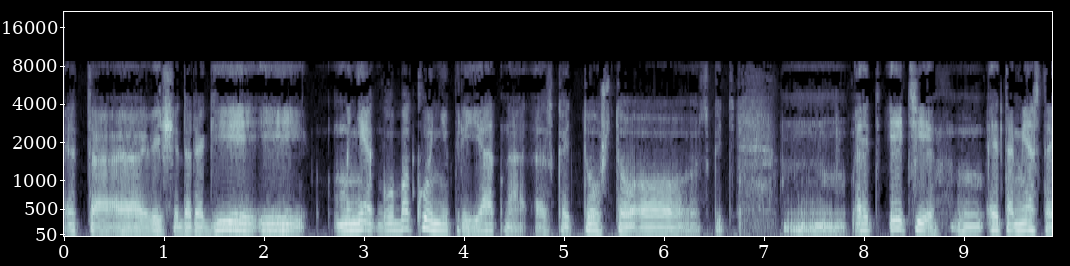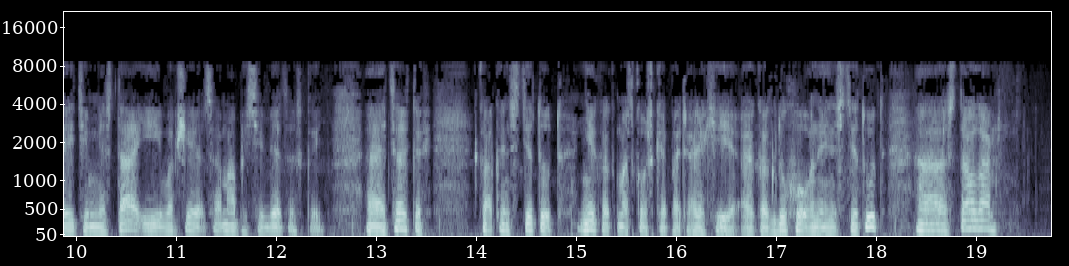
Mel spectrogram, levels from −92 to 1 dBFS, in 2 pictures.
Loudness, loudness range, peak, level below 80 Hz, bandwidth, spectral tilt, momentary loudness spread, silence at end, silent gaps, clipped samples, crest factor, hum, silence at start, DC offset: -19 LUFS; 4 LU; -4 dBFS; -42 dBFS; 8.8 kHz; -6.5 dB/octave; 9 LU; 0.45 s; none; under 0.1%; 16 dB; none; 0 s; under 0.1%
